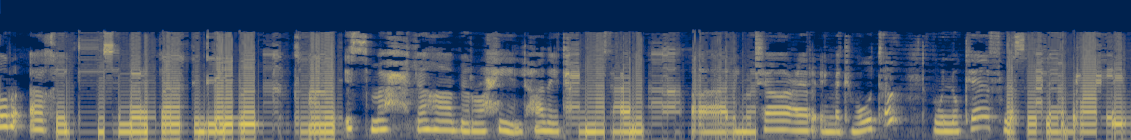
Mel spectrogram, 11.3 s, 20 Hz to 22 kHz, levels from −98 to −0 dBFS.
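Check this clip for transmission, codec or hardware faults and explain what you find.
Three faults are present: a recurring metallic buzz, a dull band-limited codec sound throughout, and a slow flanging between the two channels.

Robotic sound from repeated short buffers, at 0.54–3.43 s, 5.66–7.58 s and 10.07–11.31 s: a rigid, metallic 188 Hz buzz. The likely cause is a repeated segment of about 5.3 ms filling for late audio, mostly in the first and last spans and entirely in the middle one.

AAC compression, throughout: dull, smeared, warbly speech with nothing above 9.7 kHz, likely from AAC-LC at a low bitrate around 32 kbps.

Channels drifting apart, throughout: a slow flanging sweep when the channels are heard together. Clocks differing by roughly 150 ppm let the inter-channel delay creep up to about 2 ms.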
